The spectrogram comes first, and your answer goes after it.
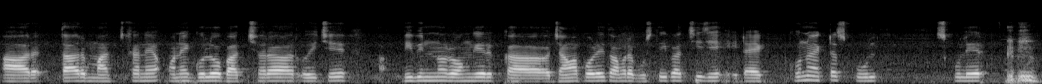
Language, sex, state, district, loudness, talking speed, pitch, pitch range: Bengali, male, West Bengal, Kolkata, -17 LUFS, 130 wpm, 165 Hz, 150-170 Hz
